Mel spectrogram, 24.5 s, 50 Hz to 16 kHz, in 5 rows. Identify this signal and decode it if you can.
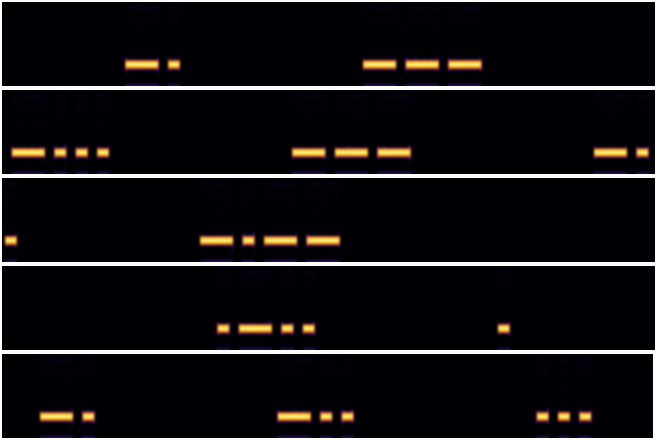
Morse code, heard as a keyed tone, about 15 wpm, spaced as for 5 wpm, 1000 Hz. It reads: NOBODY LENDS
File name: qotdfiles / 5wpm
